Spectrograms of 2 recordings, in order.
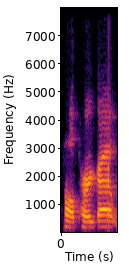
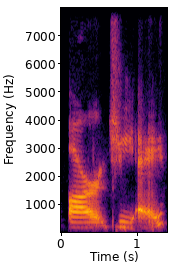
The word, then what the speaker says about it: Walburga: There's a few ways you could say her name, but we're just going to say Walburga, which is Walpurga.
